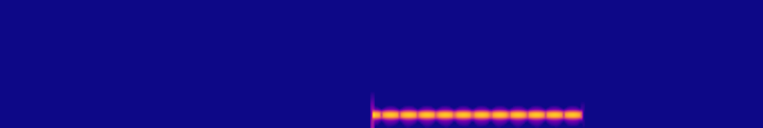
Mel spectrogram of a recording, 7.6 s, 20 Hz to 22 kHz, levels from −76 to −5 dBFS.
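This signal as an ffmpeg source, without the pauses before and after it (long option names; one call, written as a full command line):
ffmpeg -f lavfi -i "aevalsrc='0.0944*(sin(2*PI*345*t)+sin(2*PI*350.5*t))':duration=2.1:sample_rate=44100" out.wav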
